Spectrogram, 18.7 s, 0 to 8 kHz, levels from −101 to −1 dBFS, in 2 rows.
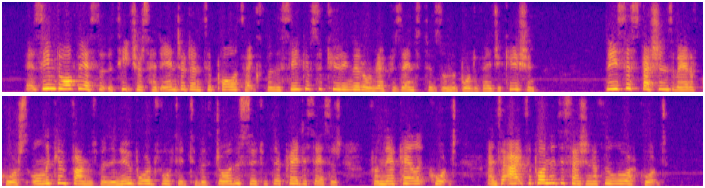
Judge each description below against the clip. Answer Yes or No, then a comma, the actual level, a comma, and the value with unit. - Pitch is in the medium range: No, very high, 250 Hz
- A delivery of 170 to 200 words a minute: Yes, average, 180 wpm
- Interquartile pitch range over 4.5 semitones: No, average, 3.5 semitones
